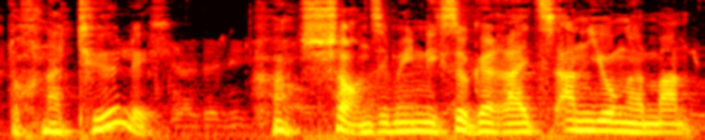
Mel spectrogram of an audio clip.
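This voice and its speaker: An actress playing a composed, dryly teasing older widow in a radio crime drama, speaking without hurry. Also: female voice, low voice, moderate pace. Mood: wry, recollecting. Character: composed, wry older widow of a private detective.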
